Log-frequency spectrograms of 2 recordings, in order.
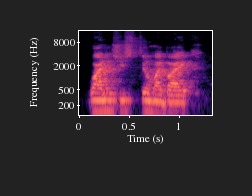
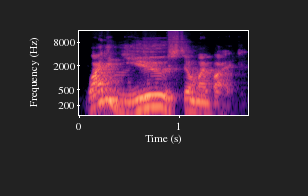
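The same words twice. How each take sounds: First: It is said flat, with no word stressed. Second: The word "you" is stressed. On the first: "in a flat monotone" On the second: "by placing accent on the word you"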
